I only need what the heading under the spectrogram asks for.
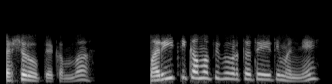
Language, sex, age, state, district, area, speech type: Sanskrit, male, 18-30, Karnataka, Dakshina Kannada, urban, conversation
